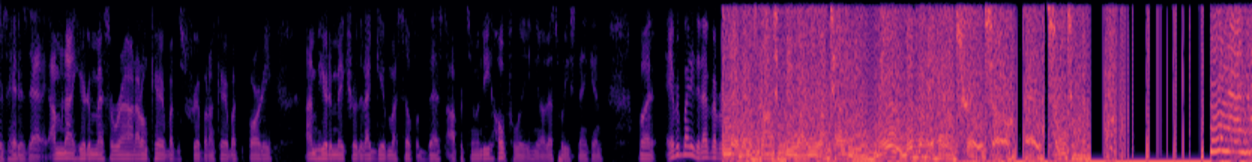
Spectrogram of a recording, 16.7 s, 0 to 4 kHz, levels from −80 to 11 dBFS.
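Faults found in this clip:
Loud buzzy distortion, heavy noise in pauses, 9.61 s to end. Companded audio read as linear: A-law bytes played as raw 8-bit samples, unexpanded.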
